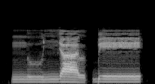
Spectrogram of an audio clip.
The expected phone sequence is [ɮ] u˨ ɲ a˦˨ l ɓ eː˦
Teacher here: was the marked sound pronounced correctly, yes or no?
no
